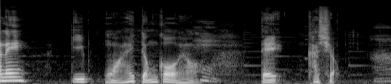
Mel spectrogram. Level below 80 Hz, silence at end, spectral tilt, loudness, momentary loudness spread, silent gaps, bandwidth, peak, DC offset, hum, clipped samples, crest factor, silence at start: -38 dBFS; 0 s; -6 dB/octave; -20 LUFS; 12 LU; none; 15.5 kHz; 0 dBFS; under 0.1%; none; under 0.1%; 20 dB; 0 s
